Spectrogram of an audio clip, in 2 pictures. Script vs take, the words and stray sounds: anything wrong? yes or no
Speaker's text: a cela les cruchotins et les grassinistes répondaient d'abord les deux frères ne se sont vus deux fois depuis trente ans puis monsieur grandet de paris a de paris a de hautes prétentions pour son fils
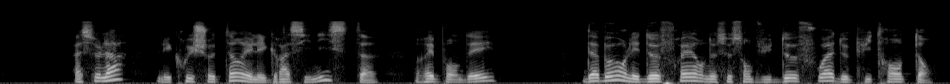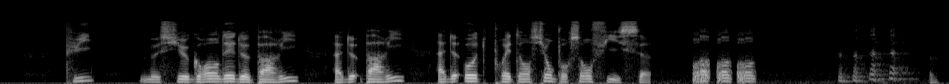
yes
